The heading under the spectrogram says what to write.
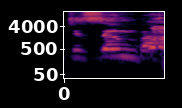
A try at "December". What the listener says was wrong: December. Are you saying I heard a Z in there.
